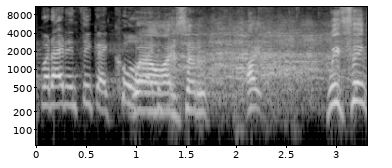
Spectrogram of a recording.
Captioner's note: crowd laughs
